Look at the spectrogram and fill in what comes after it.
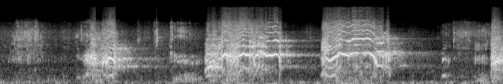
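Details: A coyote caught in a foothold trap, wailing and yelping: loud, harmonic, wavering cries rising and falling in bursts about a second long, separated by short quieter gaps with softer whimpers.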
